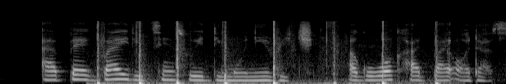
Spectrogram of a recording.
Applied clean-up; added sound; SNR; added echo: none; Walk, footsteps; -3 dB; none.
